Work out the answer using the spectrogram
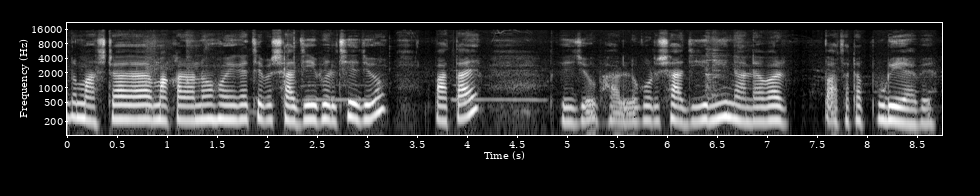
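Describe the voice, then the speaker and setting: A woman in a casual cooking vlog, talking softly and slowly in a tired, hoarse voice because she feels unwell. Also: medium pitch, a little hiss or hum. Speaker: cooking vlogger. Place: home kitchen.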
